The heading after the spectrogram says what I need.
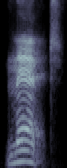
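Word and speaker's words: gnat: এজন্যই রুল সহ পড়াচ্ছি তাহলে জি যদি সাইলেন্ট থাকে এই শব্দের উচ্চারণ কি নেট সেকশন টু এর পড়া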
